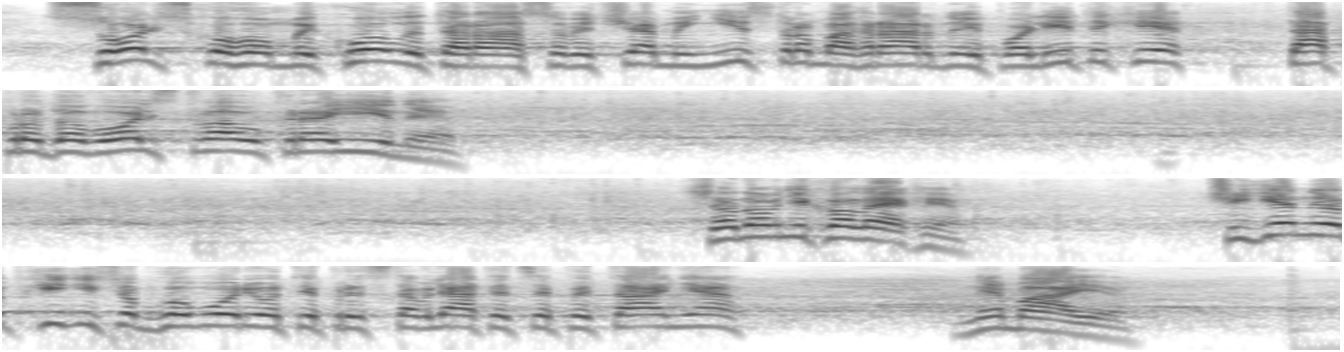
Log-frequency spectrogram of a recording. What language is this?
Ukrainian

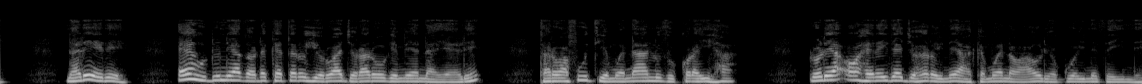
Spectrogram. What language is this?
Kikuyu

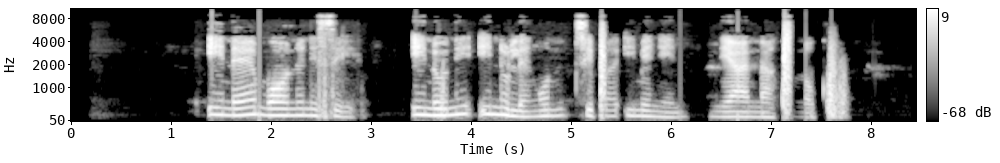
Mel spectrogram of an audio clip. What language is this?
Yangben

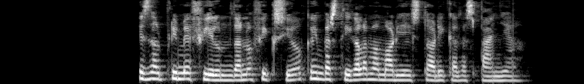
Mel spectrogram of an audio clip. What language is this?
Catalan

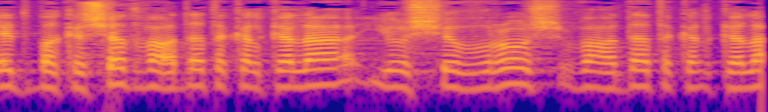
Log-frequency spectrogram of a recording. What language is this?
Hebrew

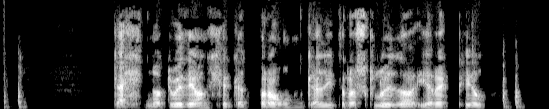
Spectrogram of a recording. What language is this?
Welsh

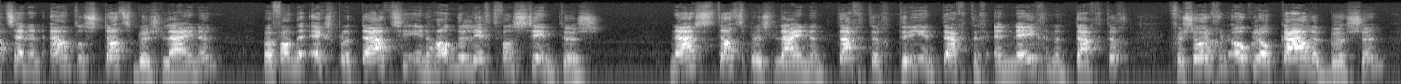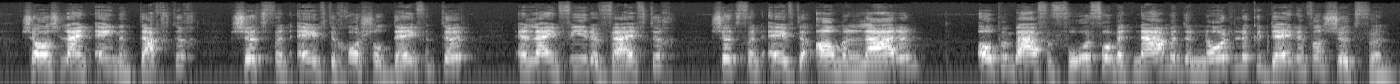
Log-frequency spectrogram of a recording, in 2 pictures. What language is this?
Dutch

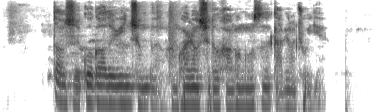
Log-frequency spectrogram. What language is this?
Chinese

